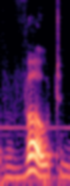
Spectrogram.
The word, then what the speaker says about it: vote: So as you can see, our first one is vote, but if you don't say the V right, you might be saying boat instead, right?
